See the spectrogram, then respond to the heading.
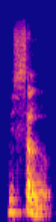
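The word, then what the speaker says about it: whistle: एच आई एस व्हिस टी को silent करी एली व्हिसल okay व्हिसल city okay तापरे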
